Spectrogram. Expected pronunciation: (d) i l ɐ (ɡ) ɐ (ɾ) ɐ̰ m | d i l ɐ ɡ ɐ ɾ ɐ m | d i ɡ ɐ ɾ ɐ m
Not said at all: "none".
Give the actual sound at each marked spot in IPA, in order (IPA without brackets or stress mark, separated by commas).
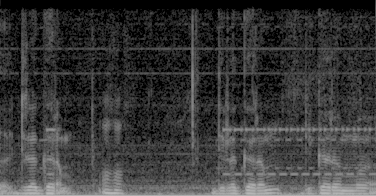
d, ɡ, ɾ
